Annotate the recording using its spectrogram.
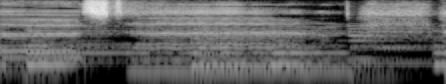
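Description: Slow contemporary worship song: a man singing held notes over sustained instrumental accompaniment.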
